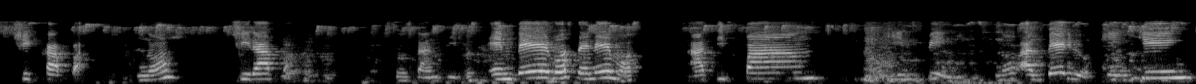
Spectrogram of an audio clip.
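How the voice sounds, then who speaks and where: A woman whose first language is Shipibo-Conibo, teaching a class at a slow, pausing pace and often checking in with her listeners. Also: sits high, bright, forceful tone. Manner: slow, pausing, frequent "¿no?" tag. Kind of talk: lecture on loanwords.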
